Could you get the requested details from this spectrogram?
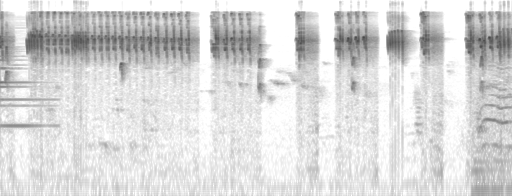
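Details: Velvet-fronted nuthatch in a cage singing a long high rolling trill of rapid even pulses, then a string of shorter sharp bursts separated by quiet gaps.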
